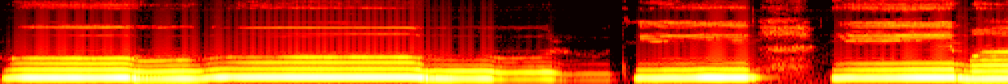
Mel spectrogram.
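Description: A woman's voice toning light language in long held notes, stepping and gliding down in pitch, with brief breaks between phrases.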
